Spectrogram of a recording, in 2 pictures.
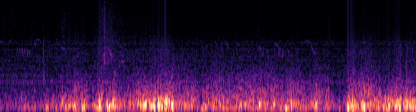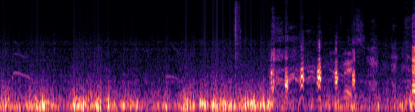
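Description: Wind buffeting the microphone, a gusty low rumble that rises and falls. Near the end a voice comes in.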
